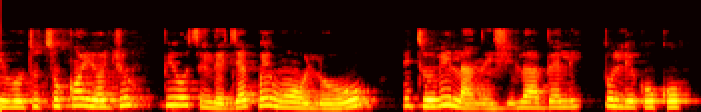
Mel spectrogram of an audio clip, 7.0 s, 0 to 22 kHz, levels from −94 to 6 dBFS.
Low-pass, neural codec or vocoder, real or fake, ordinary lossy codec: 7.2 kHz; none; real; none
